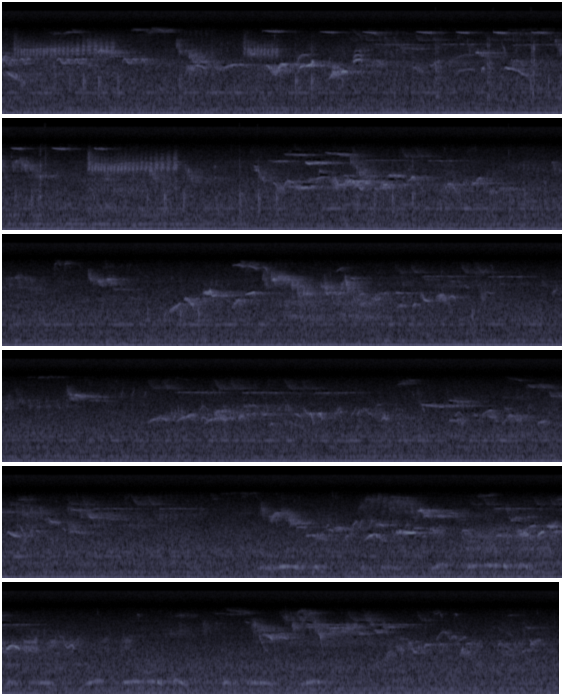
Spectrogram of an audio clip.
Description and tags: Spring in German Woods
Spring-Ambience in German Woods.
